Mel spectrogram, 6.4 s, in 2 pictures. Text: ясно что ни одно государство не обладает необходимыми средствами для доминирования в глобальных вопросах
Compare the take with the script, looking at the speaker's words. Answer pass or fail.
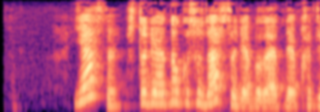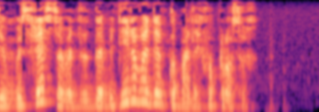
pass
